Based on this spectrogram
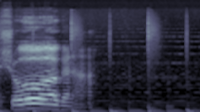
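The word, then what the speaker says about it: しょうがない: I finally remembered Shogunah. But you gotta say it right. You gotta say Shogunah. It basically means it can't be helped, or what you gonna do.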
